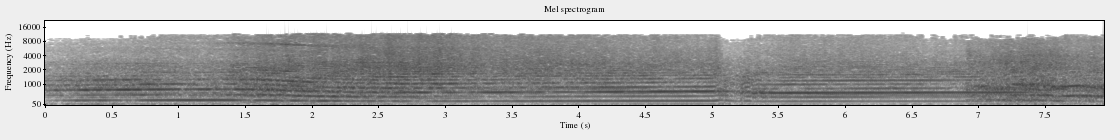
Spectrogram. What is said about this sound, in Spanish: va a pilotar el McLaren con el que fue campeón en 1988, el McLaren MP4-4. Y suena así, un sonido que va a emocionar a los nostálgicos.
